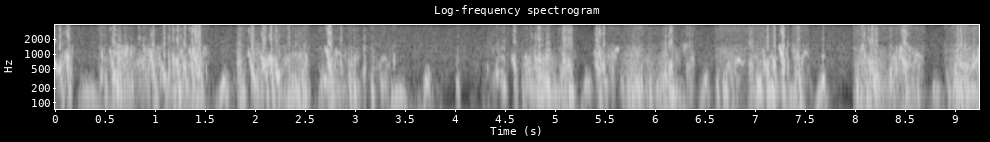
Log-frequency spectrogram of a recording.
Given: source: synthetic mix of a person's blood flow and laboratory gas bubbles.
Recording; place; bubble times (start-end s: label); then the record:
Doppler ultrasound of blood flow; precordium
0.00-0.20 s: bubbles
0.43-1.55 s: bubbles
1.81-2.58 s: bubbles
2.63-3.44 s: bubbles
4.00-4.07 s: bubbles
4.28-5.23 s: bubbles
5.38-6.41 s: bubbles
6.59-7.54 s: bubbles
7.98-8.70 s: bubbles
8.89-9.25 s: bubbles
From the record:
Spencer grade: 4 (maximum detectable bubble signal sounding continuously throughout systole and diastole of every cardiac period, and overriding the amplitude of the normal cardiac signals); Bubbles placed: only in the low amplitude regions of the cardiac cycle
